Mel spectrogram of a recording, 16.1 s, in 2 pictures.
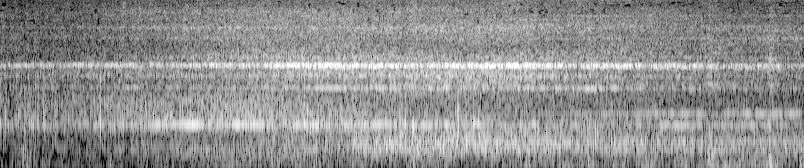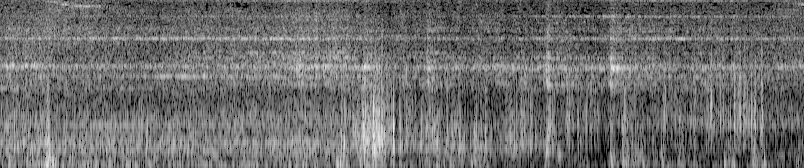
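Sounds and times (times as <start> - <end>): high wheel squeal: 0.0 - 16.0
train wheels rumbling: 0.0 - 16.0.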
